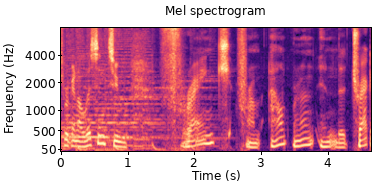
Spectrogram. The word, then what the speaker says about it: FRNK: So we had Heartbeat here on Relative Ability, and the next song is FRNK, pronounced Frank, Outrun City.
